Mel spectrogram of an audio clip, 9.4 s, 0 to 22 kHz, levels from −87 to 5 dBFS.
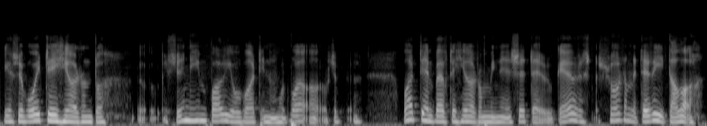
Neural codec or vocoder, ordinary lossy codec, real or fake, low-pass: codec, 16 kHz, 4 kbps, X-Codec, HuBERT features, trained on balanced general audio; none; fake; 7.2 kHz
